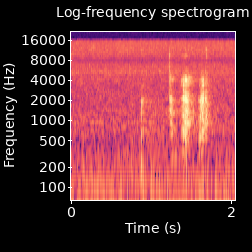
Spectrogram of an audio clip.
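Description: Quiet room tone with a few faint, short clicks or rustles bunched about a second and a half in.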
